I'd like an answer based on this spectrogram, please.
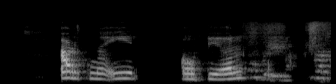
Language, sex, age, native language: Icelandic, male, 8, Italian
